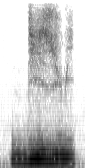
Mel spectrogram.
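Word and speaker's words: dix-huit: Okay, then 18. So you will make this little link between the two, the liaison. 18, 18, 18.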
